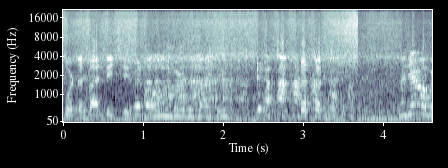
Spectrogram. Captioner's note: laughter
